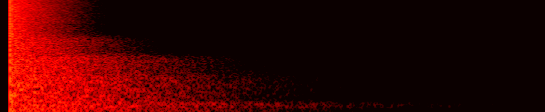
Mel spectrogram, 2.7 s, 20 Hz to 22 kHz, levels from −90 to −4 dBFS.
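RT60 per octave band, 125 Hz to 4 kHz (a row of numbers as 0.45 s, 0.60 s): 2.8 s, 3.3 s, 2.3 s, 2.2 s, 1.8 s, 1.3 s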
